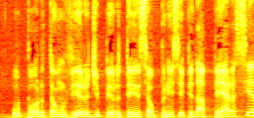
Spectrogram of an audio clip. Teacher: saiu sem o R caipira, o considerado, também conhecido aí na fonoaudiologia como R retroflexo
